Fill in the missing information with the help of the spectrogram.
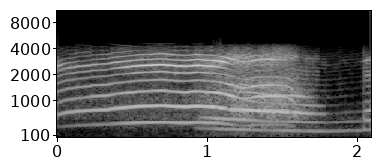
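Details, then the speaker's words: Tired 6-month-old baby girl fussing during tummy time: a single drawn-out, wavering fussy cry that falls in pitch at the end; infant cry. "no baby girl what the matter what's the matter k me oh no you make such sad faces"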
